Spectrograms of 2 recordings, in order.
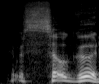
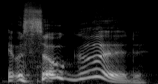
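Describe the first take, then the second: First: Louder and higher, punched; emphatic praise. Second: Slow, high, drawn-out praise; gushing. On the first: Praising Mineral's park again, louder. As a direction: hit it hard, much louder. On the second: Praising Mineral's park, slow and gushing. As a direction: stretch it out, higher, awed. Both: Real, not acted.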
